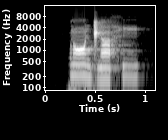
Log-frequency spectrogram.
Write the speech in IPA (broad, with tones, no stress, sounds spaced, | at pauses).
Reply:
ɾ ɔ̃˧ d͡ʒ ã˨ h i˧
